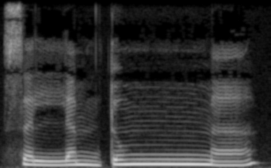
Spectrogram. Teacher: میم اور میم کا ادغام ہو رہا ہے، ادغام متماثلین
